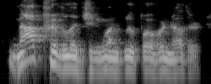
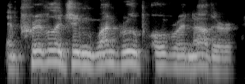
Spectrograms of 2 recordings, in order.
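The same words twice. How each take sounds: First: Not said with weight to correct the misreading; stress on not. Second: Said in the usual way. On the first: Shown as a demonstration. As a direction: correct yourself by hitting the word not.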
